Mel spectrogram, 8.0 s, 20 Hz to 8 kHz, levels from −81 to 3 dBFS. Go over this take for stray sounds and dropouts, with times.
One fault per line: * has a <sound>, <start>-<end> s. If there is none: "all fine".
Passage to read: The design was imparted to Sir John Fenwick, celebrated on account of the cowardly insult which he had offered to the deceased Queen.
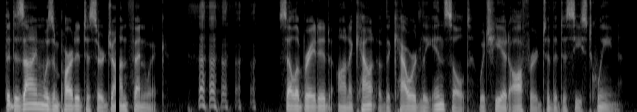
* has a dropout, 1.4-1.5 s
* has a laugh, 2.3-3.2 s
